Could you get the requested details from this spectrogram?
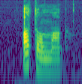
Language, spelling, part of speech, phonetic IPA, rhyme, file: Hungarian, atommag, noun, [ˈɒtomːɒɡ], -ɒɡ, Hu-atommag.ogg
- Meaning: nucleus, atomic nucleus (massive, positively charged central part of an atom)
